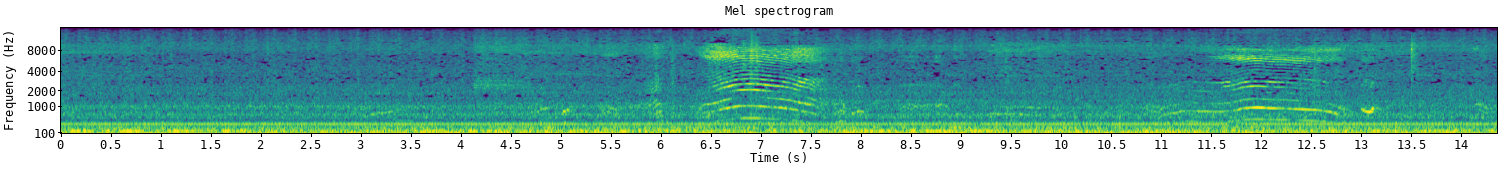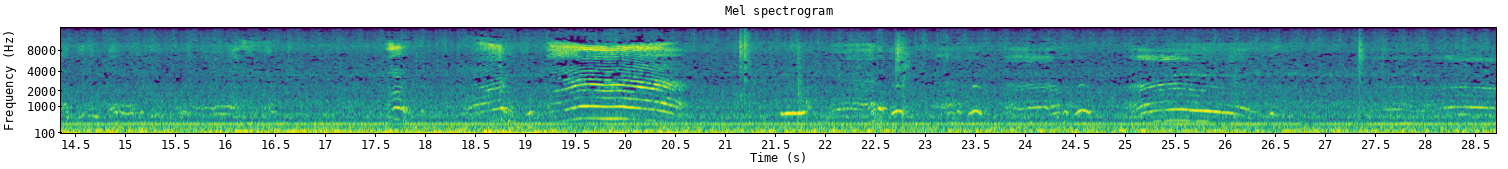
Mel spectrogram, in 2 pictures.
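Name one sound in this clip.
A vehicle's engine idles with a steady low hum.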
